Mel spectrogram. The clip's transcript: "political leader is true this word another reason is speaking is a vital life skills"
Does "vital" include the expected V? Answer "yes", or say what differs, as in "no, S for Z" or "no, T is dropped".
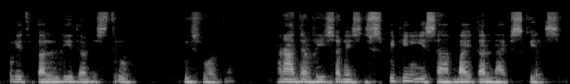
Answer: no, B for V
